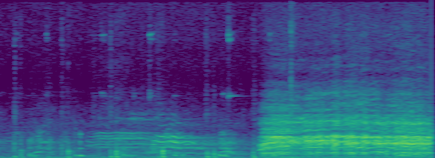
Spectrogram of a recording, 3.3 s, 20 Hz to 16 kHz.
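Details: Young Lusitano horse, 20 months old: scattered soft knocks and clicks, then a loud, bright, sustained whinny that starts abruptly and holds steady to the end.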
